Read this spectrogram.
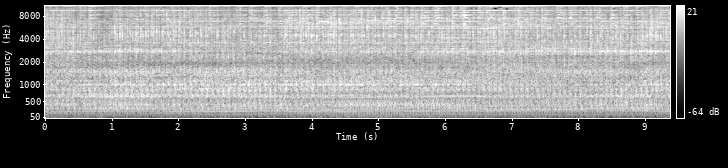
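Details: Rad Power RadRunner 1 e-bike with Bafang hub motor, started rattling while commuting, no external damage seen: harsh, fast, dense rattle with metallic grinding buzz, steady on throttle; motor rattle or gear grinding suspected.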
